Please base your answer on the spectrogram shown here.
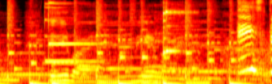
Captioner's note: magical ting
